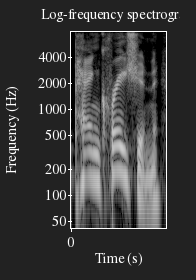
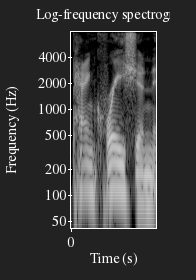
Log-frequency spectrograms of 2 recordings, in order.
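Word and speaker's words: pankration: And yeah, I just said pancration in the last sentence, but in our previous Olympics episode, I pronounced it as pancration. As it turns out, both are right. I'm just mixing it up a little bit. You decide which one you like better.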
